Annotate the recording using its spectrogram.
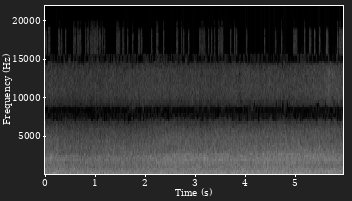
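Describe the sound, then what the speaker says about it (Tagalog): Okatse (Kinchkha) Waterfall near Kutaisi, Georgia, roars as a loud, constant, broadband rush of falling water that fills the scene without voices. "we are in the waterfalls"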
